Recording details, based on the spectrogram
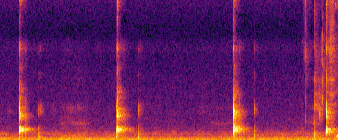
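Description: Brief sharp gulping clicks recur irregularly, about five in seven seconds, typical of hiccups.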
